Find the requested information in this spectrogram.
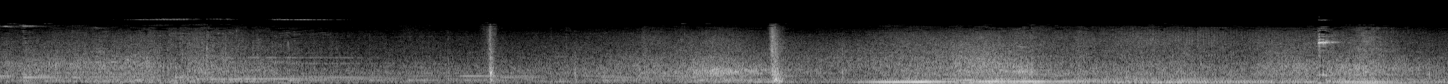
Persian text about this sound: بعد تاکسی سوار میشه و میره خونه پروانه. میرسه دم در خونه و از ماشین پیاده میشه و میره زنگ در رو میزنه.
